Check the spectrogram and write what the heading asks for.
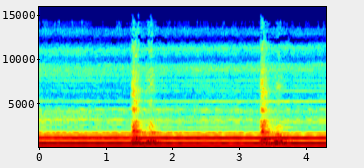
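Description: A steady held tone sounds throughout, with three short, sharp, noisy calls evenly spaced about two seconds apart.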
